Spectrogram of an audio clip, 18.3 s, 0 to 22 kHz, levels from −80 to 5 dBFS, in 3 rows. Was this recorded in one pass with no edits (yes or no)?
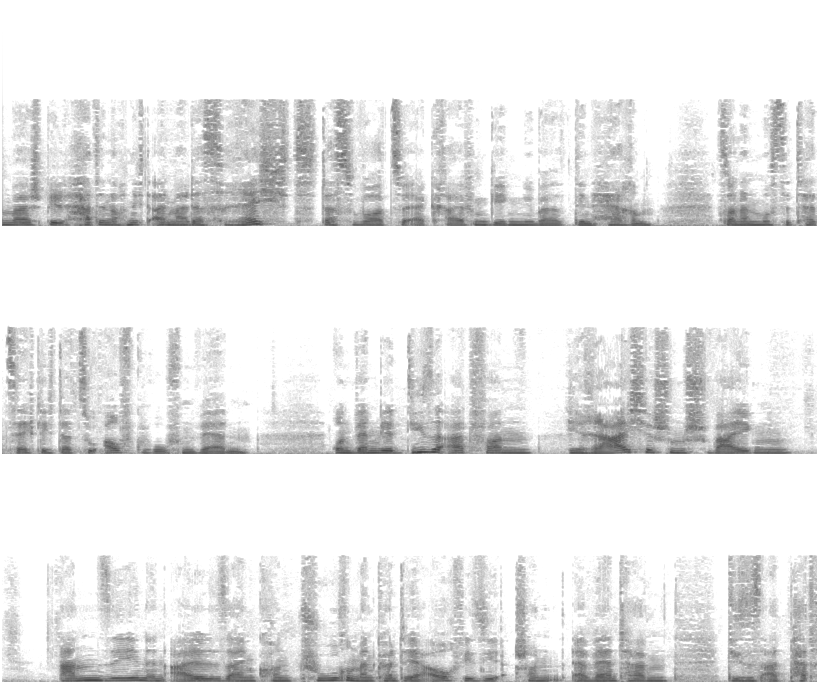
yes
